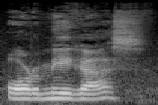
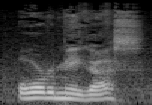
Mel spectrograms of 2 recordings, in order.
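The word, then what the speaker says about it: hormigas: vocab water agua ants or migas remember h is silent or migas insects insectos dust polvo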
